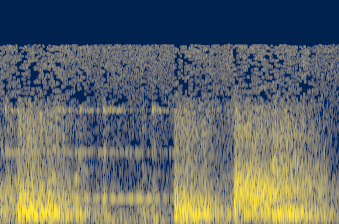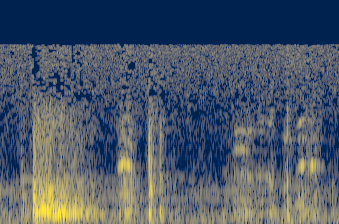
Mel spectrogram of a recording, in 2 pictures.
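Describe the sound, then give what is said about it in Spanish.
Tear gas canisters and firearm gunshots go off during a street clash at a barricade. A few loud, heavy bangs with hissing tails are followed by several sharper, fainter pops. “mientras las bombas de gases lacrimógenos comienzan a acercarnos. Se escuchan también algunos disparos de armas de fuego.”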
